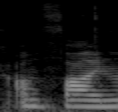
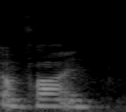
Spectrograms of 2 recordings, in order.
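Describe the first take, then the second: First: It sounds curt and irritated. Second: It sounds relaxed and sincere. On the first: The speaker wants to stop being asked. "Like stop bothering me" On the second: The speaker really is fine. "I'm actually fine"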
